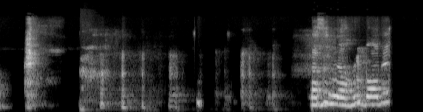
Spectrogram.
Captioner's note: chuckles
